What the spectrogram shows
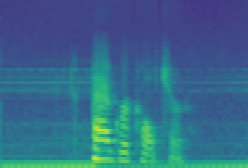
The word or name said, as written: agriculture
